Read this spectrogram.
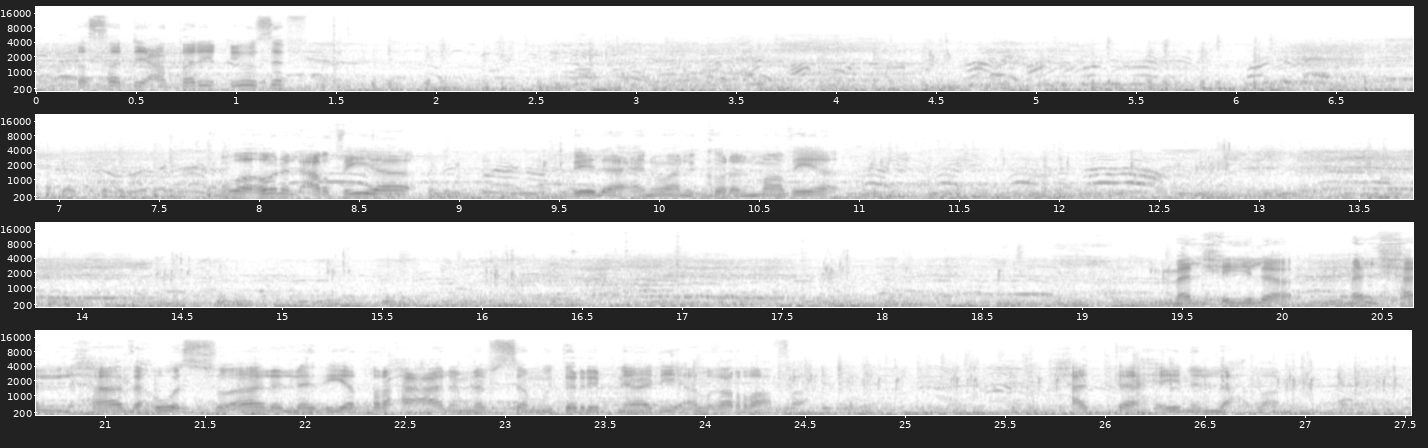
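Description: A small crowd murmurs and calls out in an open stadium.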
